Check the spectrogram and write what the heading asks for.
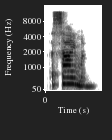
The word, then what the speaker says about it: assignment: Assignment. Silent letternya adalah G ini ya. Assignment. Assignment. Assignment. G dan N ya. Assignment bacanya seperti itu ya.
